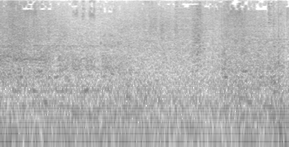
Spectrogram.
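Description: A game structure explodes with a deep rumbling blast.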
